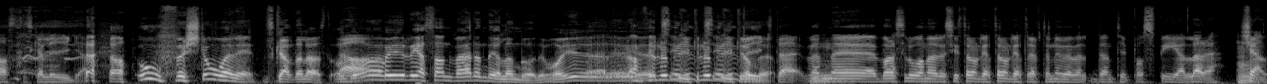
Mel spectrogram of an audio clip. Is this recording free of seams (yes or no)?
no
